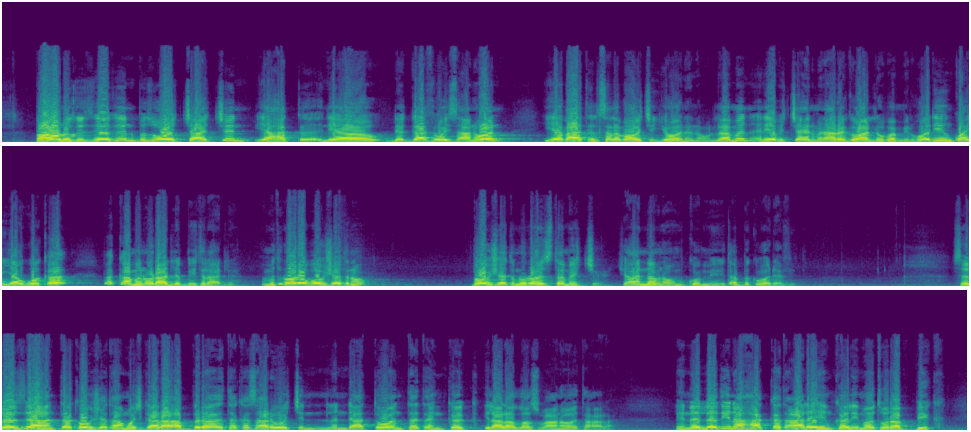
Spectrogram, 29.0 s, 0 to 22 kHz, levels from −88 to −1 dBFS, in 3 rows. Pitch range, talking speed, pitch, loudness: 220-255 Hz, 110 wpm, 240 Hz, -14 LUFS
